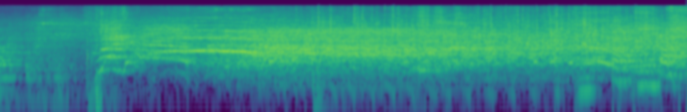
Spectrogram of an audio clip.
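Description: A young woman screams loudly in fright.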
